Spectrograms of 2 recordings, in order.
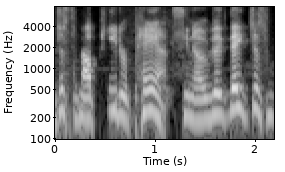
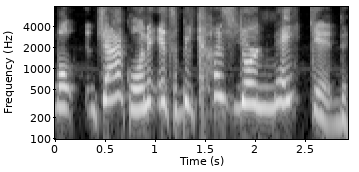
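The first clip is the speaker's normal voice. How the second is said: put-on exasperated voice, higher; 4 semitones higher, 4 dB louder than usual. Retelling what the trading desk contact said on the phone: imitating an exasperated reply. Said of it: "really exasperated, as if I should know this".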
